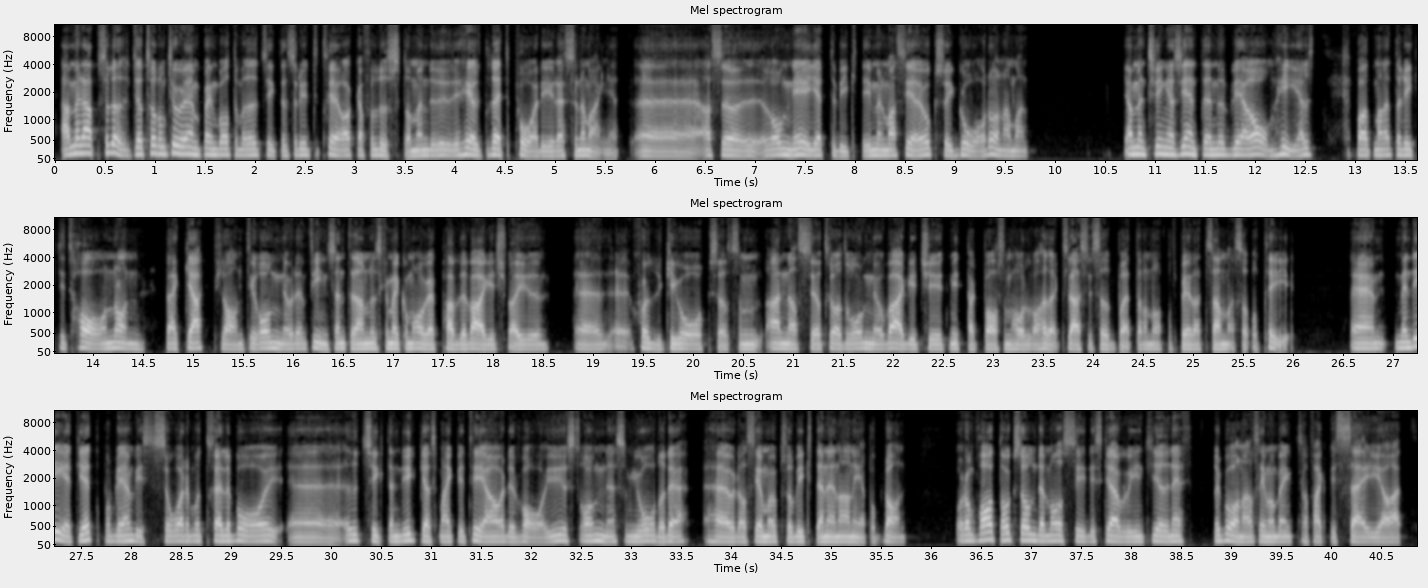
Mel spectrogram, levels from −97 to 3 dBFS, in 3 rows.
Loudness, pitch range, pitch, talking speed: -23 LUFS, 120-140 Hz, 130 Hz, 225 wpm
